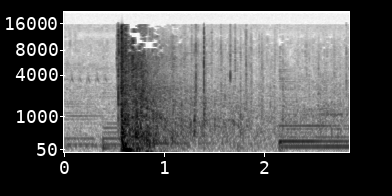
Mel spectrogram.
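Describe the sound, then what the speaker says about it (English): A single loud gunshot in a video game, a sharp broadband crack with a decaying echo tail, over steady low droning background tones. "That's because I fired a shot."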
